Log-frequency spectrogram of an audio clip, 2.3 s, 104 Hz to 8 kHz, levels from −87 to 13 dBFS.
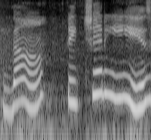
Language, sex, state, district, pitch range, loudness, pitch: English, female, Andhra Pradesh, Sri Satya Sai, 295-390 Hz, -14 LUFS, 335 Hz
